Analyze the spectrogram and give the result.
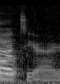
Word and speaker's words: Goetia: Goetia? – Yeah. – So Goetia, yeah. – Goetia? Yeah, okay. Whew. I was like sweating on whether or not I was going to be saying that right.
